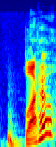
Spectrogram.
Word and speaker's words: Lotho: on and talk about lofo Lotto Lotto l-o-t-h-o lotto what have you ever seen th and and pronounce it Lotto yeah it's Lord of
